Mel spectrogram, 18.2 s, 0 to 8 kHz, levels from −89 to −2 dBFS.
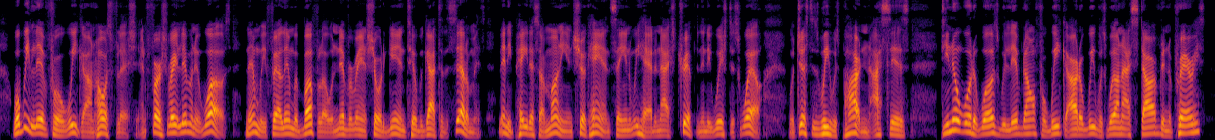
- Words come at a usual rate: No, fast, 265 wpm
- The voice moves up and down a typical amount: No, wide, 5.7 semitones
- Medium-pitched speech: No, low, 130 Hz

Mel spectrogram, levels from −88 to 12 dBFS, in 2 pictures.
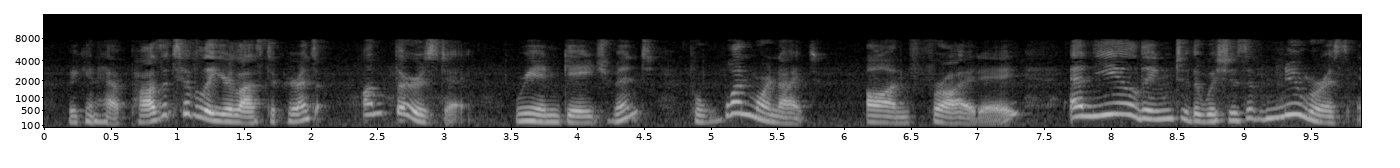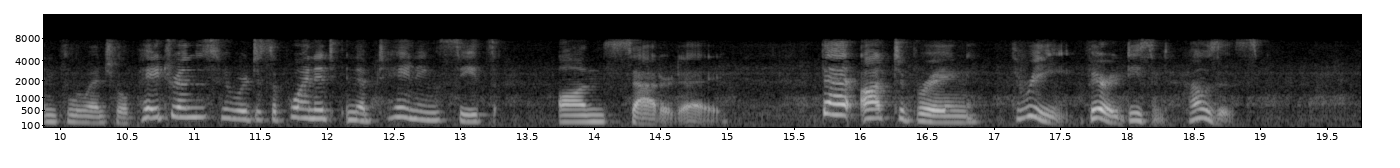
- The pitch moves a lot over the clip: Yes, wide, 8.6 semitones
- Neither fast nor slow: No, slow, 130 wpm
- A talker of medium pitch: No, high, 220 Hz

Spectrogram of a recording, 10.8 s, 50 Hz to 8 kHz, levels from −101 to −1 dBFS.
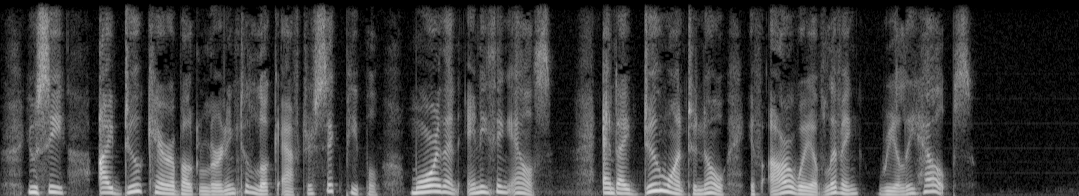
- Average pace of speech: Yes, average, 160 wpm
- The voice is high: No, medium, 180 Hz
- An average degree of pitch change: No, wide, 7.1 semitones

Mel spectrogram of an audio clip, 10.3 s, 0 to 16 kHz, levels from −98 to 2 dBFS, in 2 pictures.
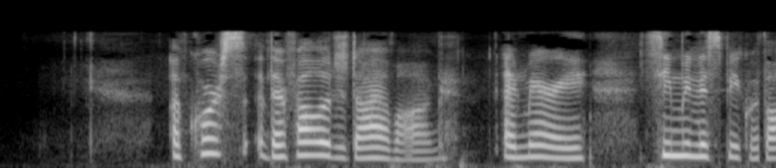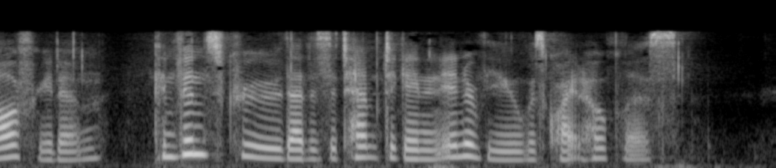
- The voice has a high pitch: Yes, high, 230 Hz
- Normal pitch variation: Yes, average, 3.8 semitones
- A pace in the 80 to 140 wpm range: No, average, 150 wpm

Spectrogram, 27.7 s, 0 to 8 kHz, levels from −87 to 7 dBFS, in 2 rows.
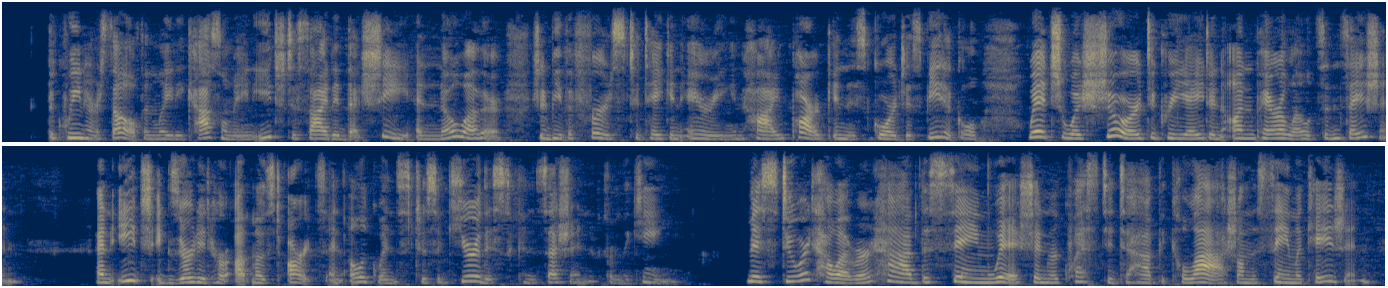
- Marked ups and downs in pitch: No, average, 3.9 semitones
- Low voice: No, high, 230 Hz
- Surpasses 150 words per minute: No, average, 145 wpm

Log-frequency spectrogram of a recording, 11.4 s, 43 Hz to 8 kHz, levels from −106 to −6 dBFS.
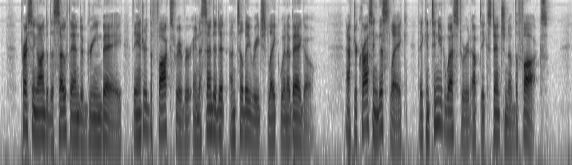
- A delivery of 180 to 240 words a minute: Yes, average, 185 wpm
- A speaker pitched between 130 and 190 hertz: No, low, 105 Hz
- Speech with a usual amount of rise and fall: Yes, average, 4.4 semitones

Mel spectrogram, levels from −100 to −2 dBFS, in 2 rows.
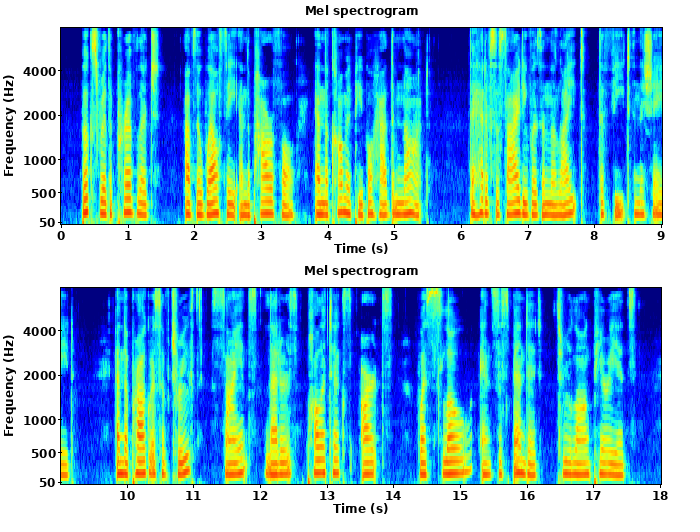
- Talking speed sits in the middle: Yes, average, 155 wpm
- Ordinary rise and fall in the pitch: No, narrow, 1.8 semitones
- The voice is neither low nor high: Yes, medium, 175 Hz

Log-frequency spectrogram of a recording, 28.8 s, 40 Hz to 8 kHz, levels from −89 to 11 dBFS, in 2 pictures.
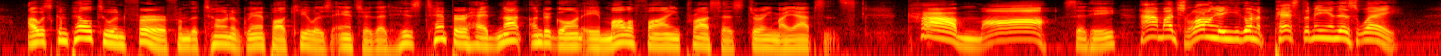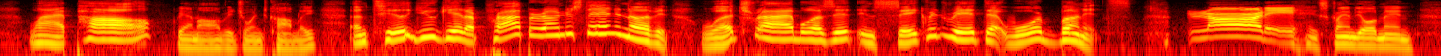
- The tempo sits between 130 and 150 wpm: Yes, average, 140 wpm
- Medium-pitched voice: Yes, medium, 145 Hz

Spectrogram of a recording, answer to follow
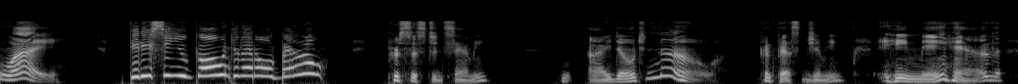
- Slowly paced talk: Yes, slow, 120 wpm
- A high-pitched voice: Yes, high, 225 Hz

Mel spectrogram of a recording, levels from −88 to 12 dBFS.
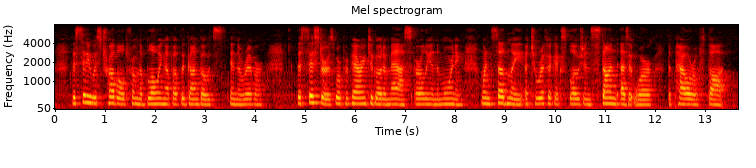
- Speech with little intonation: Yes, narrow, 2.2 semitones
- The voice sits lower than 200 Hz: Yes, high, 190 Hz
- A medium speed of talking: Yes, average, 170 wpm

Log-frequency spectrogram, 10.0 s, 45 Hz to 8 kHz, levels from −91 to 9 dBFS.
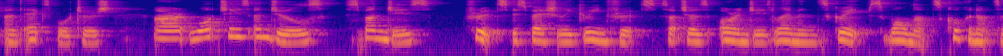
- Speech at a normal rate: No, slow, 120 wpm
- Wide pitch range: No, average, 4.4 semitones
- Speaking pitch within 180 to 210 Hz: Yes, medium, 185 Hz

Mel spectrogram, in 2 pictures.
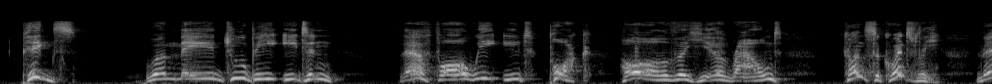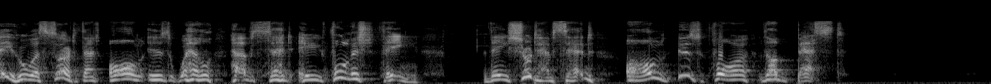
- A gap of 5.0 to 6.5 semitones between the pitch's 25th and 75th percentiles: No, average, 4.0 semitones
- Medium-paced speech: No, slow, 110 wpm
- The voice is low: No, high, 220 Hz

